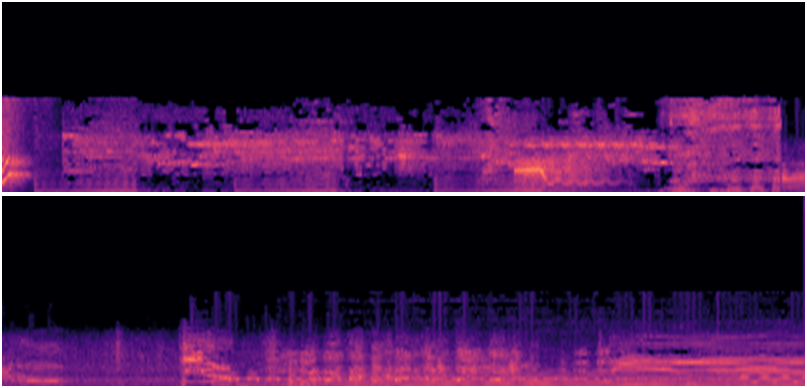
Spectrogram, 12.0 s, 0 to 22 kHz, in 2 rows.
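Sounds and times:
cat meowing: 0:05.9 - 0:06.6.

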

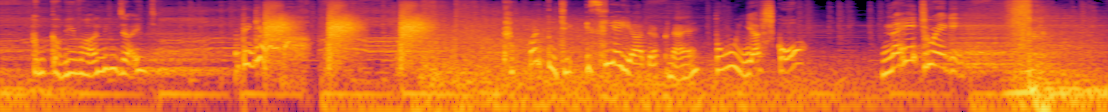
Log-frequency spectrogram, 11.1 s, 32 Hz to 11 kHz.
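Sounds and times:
whip-like swish effects: 0:02.6 - 0:04.4.

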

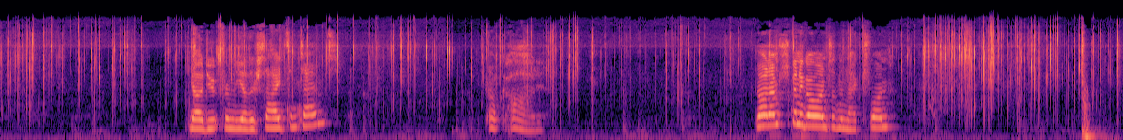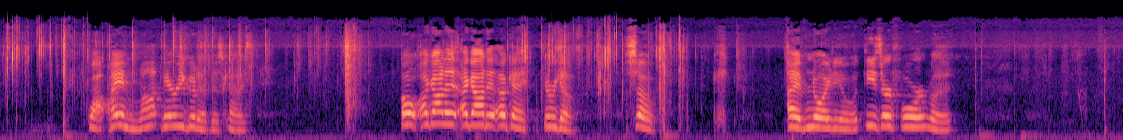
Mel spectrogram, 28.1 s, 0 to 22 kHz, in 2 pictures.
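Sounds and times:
foil wrapper crinkling: 0:00.0 - 0:23.5
loud thump: 0:13.5 - 0:13.9.

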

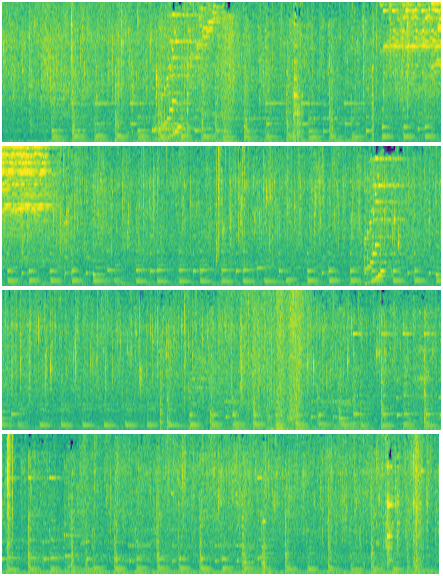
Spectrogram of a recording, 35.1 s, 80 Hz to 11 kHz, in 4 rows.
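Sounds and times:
fish deep-frying in oil: 0:00.0 - 0:35.0
background music with repeating notes: 0:01.0 - 0:08.6, 0:09.8 - 0:18.5, 0:23.8 - 0:34.4.

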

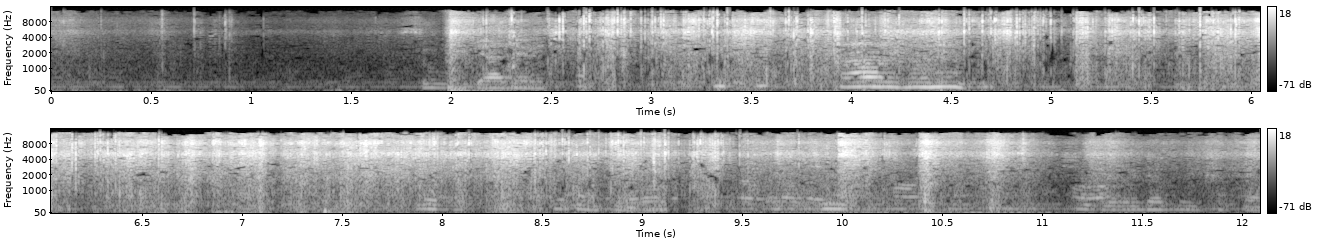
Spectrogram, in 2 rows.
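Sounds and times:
plastic bags crinkling: 0:02.0 - 0:12.0.

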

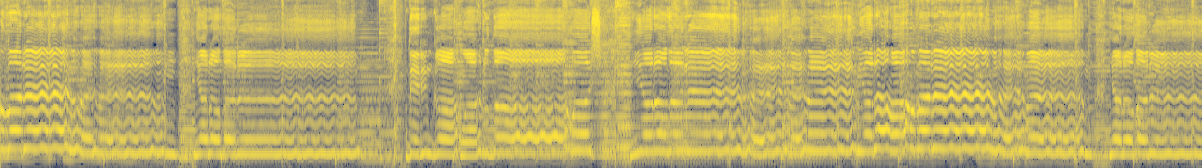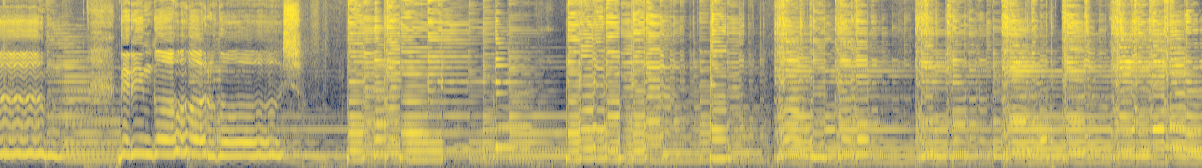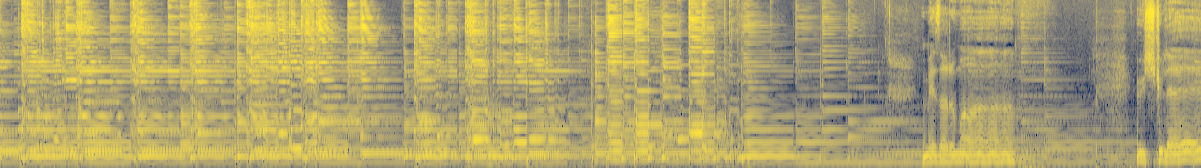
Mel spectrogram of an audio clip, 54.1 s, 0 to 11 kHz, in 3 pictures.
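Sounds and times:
plucked long-necked lute: 0:00.0 - 0:54.0.

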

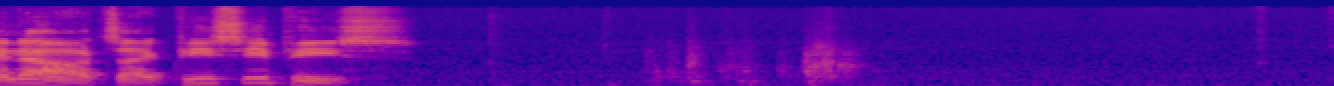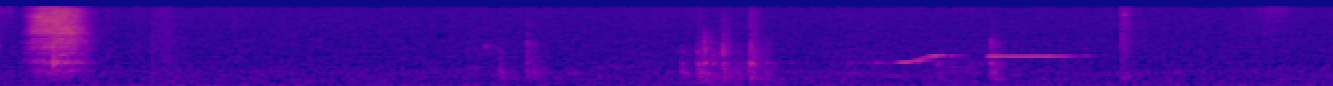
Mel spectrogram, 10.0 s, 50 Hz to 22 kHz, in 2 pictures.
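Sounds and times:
faint whistle-like tone: 0:08.2 - 0:09.2.

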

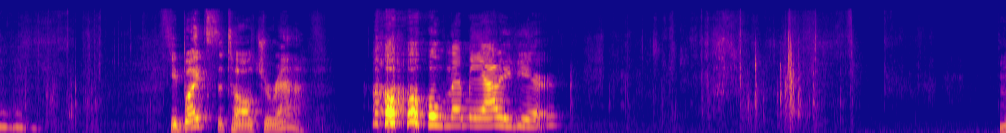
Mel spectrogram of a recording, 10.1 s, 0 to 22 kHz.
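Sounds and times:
paper page turning: 0:00.0 - 0:01.6, 0:05.6 - 0:09.7.

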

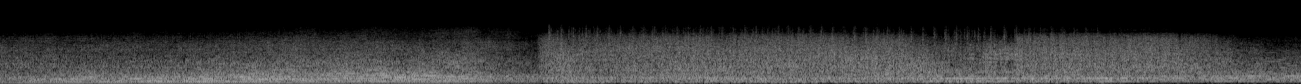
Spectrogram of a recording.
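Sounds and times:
aircraft engine drone: 0:00.0 - 0:13.0
machine-gun fire: 0:05.4 - 0:12.4.

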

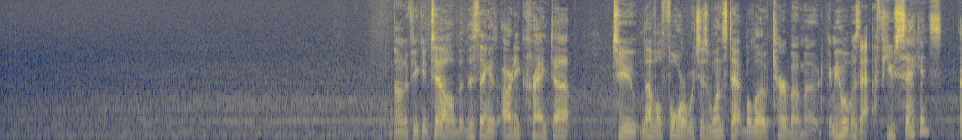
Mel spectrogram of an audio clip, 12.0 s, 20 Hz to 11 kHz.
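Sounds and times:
air purifier fan rushing: 0:00.0 - 0:12.0
faint hum: 0:00.0 - 0:12.0.

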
